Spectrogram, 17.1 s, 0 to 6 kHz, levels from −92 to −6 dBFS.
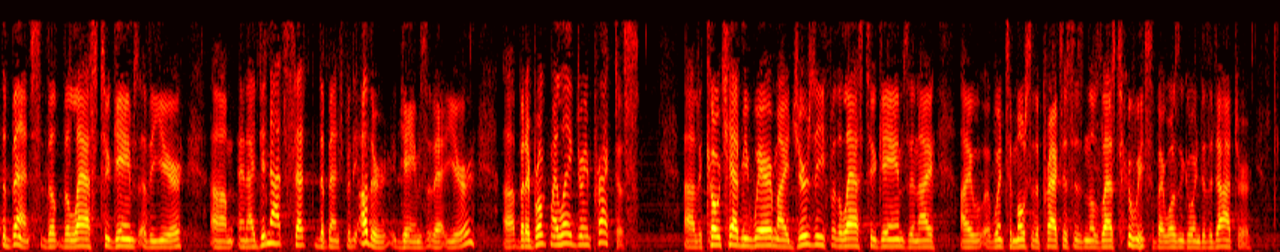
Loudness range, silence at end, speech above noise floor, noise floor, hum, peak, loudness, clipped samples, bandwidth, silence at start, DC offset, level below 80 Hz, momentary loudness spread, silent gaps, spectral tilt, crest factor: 4 LU; 0.4 s; 32 dB; -68 dBFS; none; -14 dBFS; -35 LUFS; under 0.1%; 5.8 kHz; 0 s; under 0.1%; -84 dBFS; 10 LU; none; -8 dB/octave; 22 dB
